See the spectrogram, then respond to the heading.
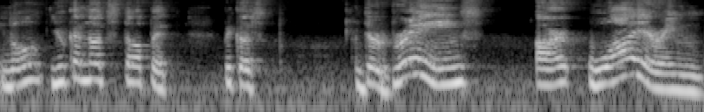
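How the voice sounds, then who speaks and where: A woman's somewhat breathy, fairly high voice with a Spanish accent and lively intonation, very slow, with long, frequent pauses. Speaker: dog breeder. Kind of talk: interview-style explanation. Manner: halting, many fillers and repetitions.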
